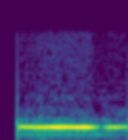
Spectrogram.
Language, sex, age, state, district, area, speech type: Hindi, female, 30-45, Uttar Pradesh, Prayagraj, rural, conversation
